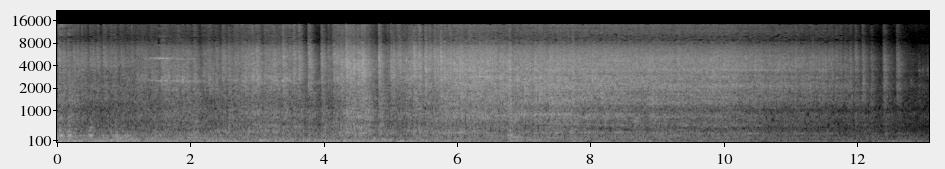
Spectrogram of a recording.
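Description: A train running past on the rails as a steady, loud rolling noise, loudest mid-way and fading away over the last three seconds.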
